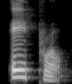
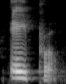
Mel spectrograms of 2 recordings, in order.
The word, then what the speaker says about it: April: April. Okay, here, the stress is a little bit here on the A. April.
